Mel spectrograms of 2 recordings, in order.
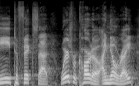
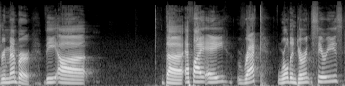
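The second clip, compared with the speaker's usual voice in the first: ordinary delivery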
